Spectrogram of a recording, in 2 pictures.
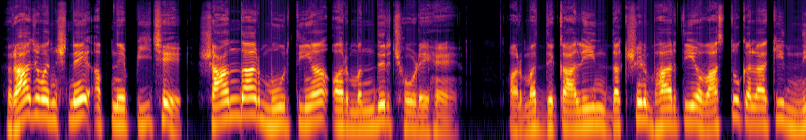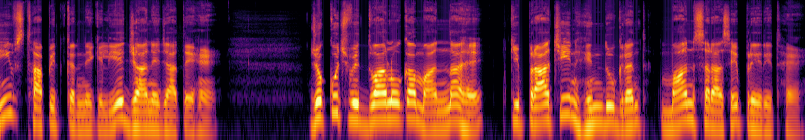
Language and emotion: Hindi, neutral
